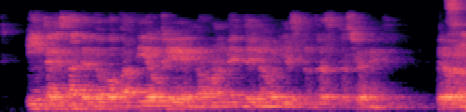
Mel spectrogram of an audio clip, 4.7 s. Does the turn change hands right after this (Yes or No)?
Yes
